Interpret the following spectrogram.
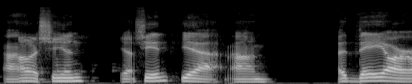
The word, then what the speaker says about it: Shein: Now what we're seeing is that like Temu, and was it Shine? I'm pronouncing that correctly. Shein.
